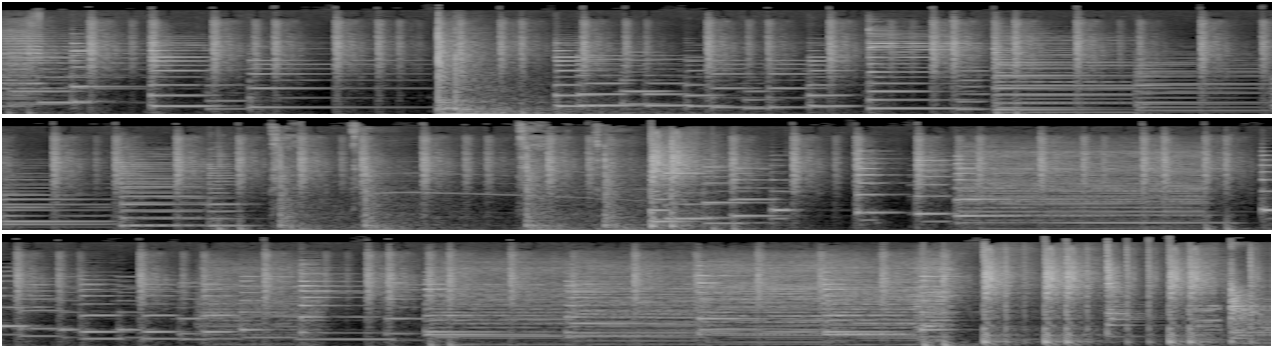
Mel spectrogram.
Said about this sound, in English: So then we get to one of the things I love in the song, which is the piano solo. Yeah. Let's just take a listen to that.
